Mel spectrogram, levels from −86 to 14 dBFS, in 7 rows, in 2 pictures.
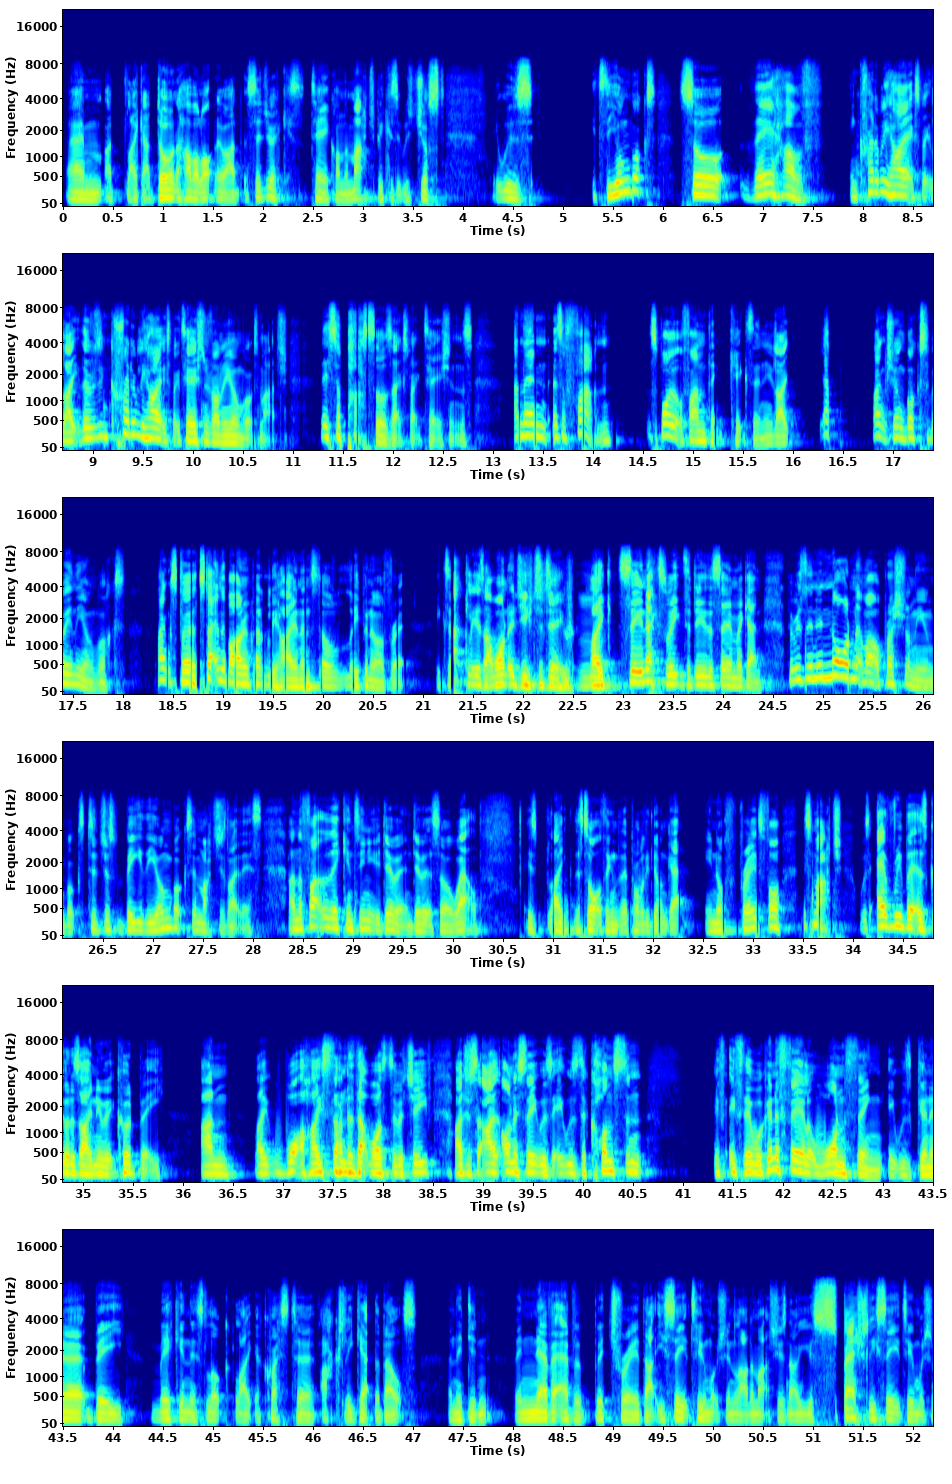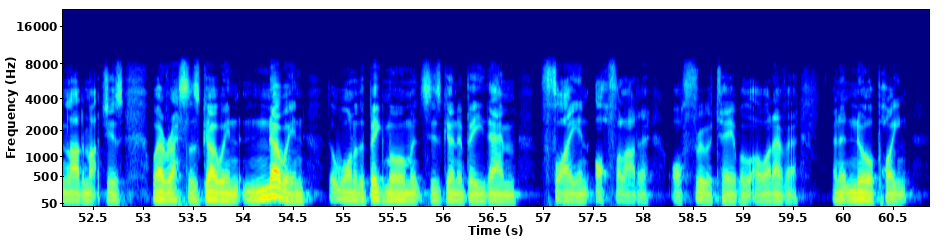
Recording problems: high frequencies cut off; noticeable; nothing above 8 kHz
choppy; very; from 11 to 15 s, from 18 to 21 s and from 31 to 34 s; 10% of the speech affected

